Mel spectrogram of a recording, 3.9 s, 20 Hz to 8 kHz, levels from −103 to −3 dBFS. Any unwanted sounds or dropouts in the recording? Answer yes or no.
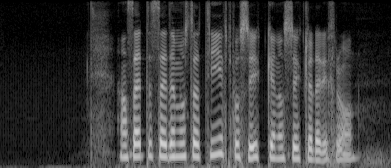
no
